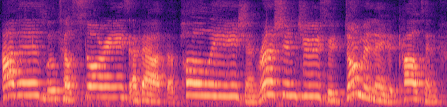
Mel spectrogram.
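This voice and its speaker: Female stage reader, fairly high voice, scripted memoir delivered dramatically, recorded with strong room echo. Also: a bit bright. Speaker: reader at a literary stage event. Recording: roomy, echoing live venue.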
